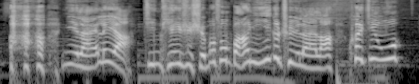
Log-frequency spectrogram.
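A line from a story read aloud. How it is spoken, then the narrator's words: Old man laughing heartily. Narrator (Chinese): 老头子见到了久违的老朋友小五郎，立刻大笑道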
